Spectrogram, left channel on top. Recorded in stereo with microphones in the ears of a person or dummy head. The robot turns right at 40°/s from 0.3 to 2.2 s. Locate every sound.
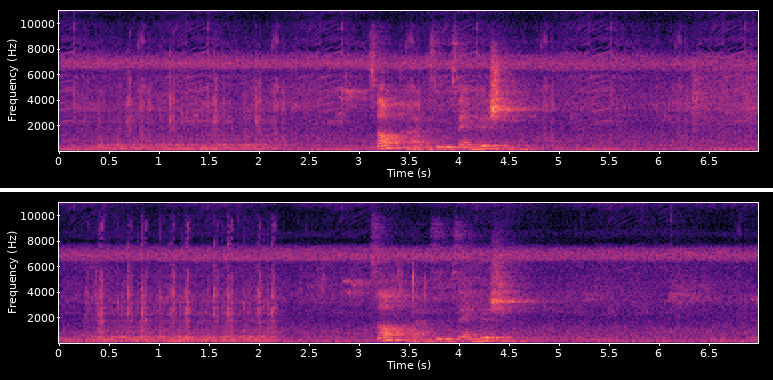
3.1 s a woman speaking: 30° left (ahead or behind), 0.6 m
